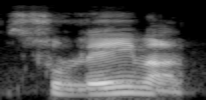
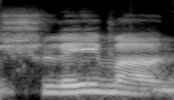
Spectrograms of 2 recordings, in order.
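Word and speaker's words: Süleyman: 그은 오 오수만 제국의 술레이만 그 정확한 발음을 슐레이만 이에 이렇게 해야 되는데 아무튼 여기서 술레이만 넣었고요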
